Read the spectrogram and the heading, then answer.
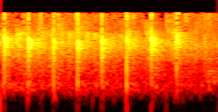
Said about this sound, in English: So can I just say, let's give them a big round of applause to say thank you for the part they've played, for their help.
